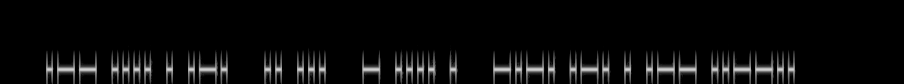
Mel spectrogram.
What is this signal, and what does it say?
Morse code, heard as a keyed tone, about 22 wpm, 700 Hz. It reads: WHER IS THE CREW?
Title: Sentences from Top 1500 Words 22wpm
